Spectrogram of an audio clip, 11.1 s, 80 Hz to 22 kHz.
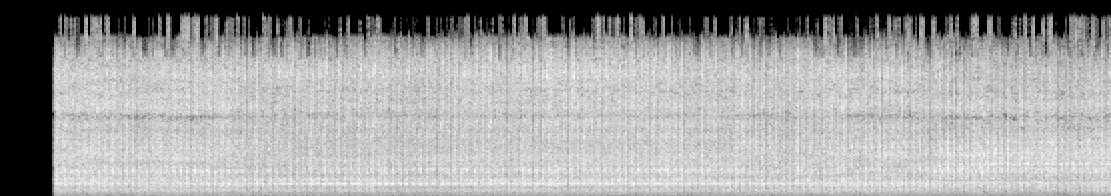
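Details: Subaru Impreza G4, abnormal engine noise at idle: rough idle with faint uneven tapping and a thin steady whine on top; cause not identified, noise repair job.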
